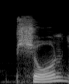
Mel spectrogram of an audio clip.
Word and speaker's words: Pshorn: Verena Pshorn, you do pronounce the P apparently.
